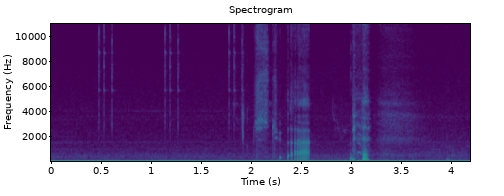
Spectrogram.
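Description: Metal dials on a safe click as they turn.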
